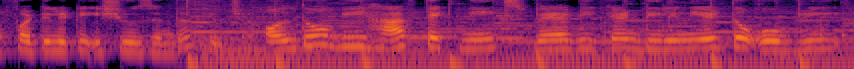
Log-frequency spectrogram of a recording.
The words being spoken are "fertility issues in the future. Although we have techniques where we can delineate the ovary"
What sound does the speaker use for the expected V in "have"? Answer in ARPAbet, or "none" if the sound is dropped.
V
